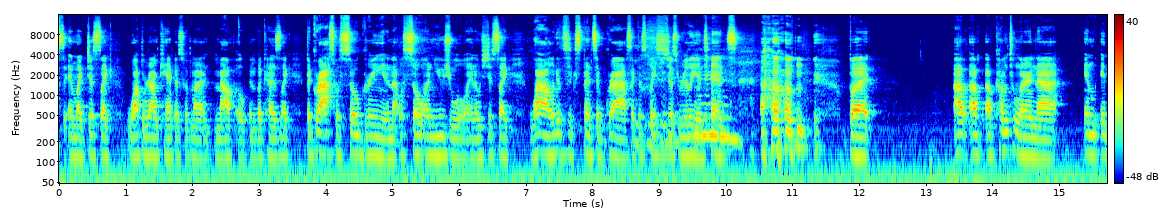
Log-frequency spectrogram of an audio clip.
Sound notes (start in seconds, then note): 10.5 laughter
